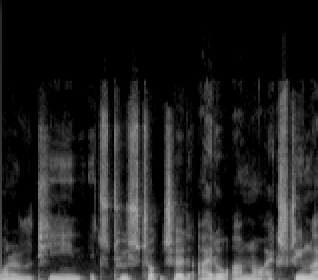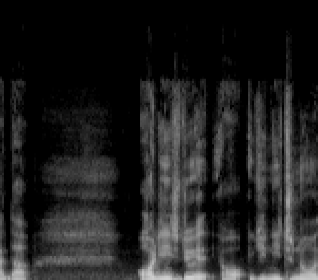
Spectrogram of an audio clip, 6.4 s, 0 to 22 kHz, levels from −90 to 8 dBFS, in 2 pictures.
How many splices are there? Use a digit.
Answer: 0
